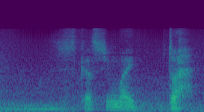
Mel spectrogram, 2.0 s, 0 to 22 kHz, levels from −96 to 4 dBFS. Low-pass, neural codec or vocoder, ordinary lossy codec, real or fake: none; codec, 16 kHz, 0.5 kbps, X-Codec, HuBERT features, trained on LibriSpeech; none; fake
